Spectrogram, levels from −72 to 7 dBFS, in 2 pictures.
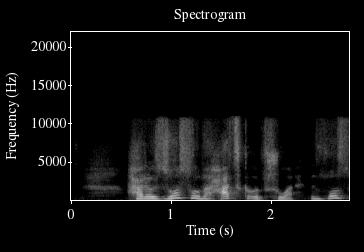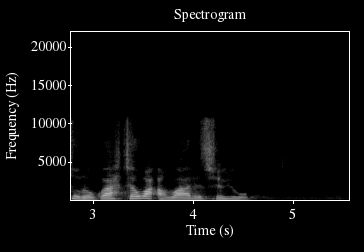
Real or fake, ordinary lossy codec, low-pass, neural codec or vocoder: fake; AAC, 48 kbps; 10.8 kHz; codec, 16 kHz in and 24 kHz out, 0.8 kbps, FocalCodec, streaming, 65536 codes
